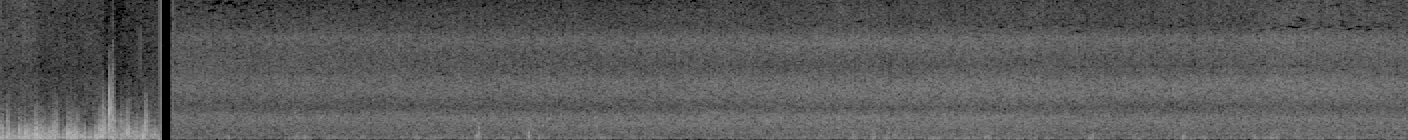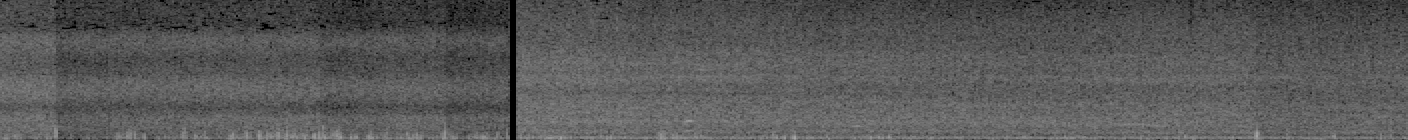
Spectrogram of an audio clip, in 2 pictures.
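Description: Waves wash and break steadily on the shore.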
